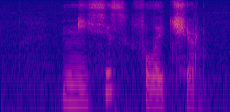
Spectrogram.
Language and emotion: Russian, neutral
